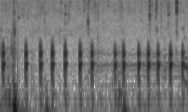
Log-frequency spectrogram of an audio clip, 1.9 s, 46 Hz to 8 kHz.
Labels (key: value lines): label: biophony, knock
recorder: SoundTrap 300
